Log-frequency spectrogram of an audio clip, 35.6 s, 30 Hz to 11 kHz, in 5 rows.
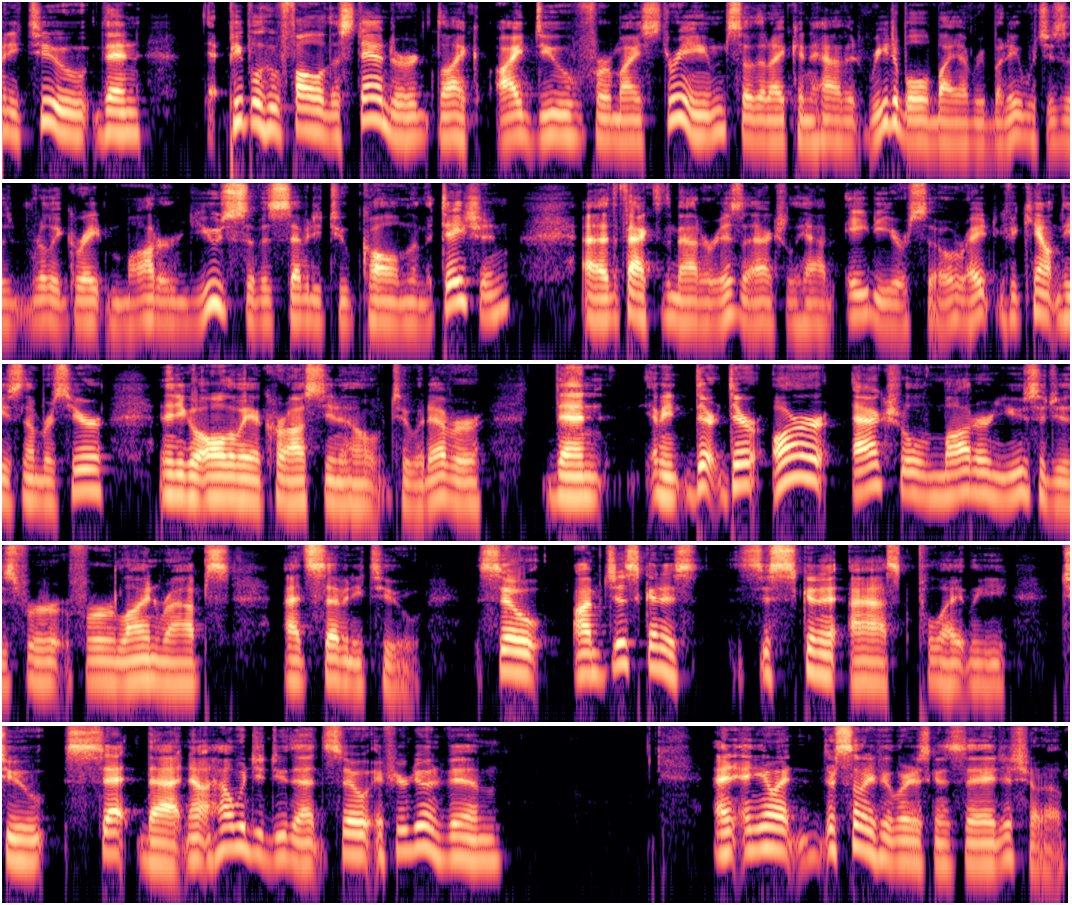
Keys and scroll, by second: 0.0-0.5 typing, 29.3-34.1 typing, 34.2 Tab, 34.8 Return.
